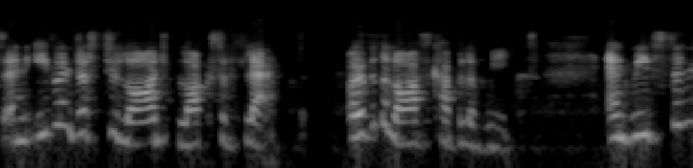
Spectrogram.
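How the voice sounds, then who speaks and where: Bright-voiced woman lawyer. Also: sits high, no echo, highs cut off. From South Africa. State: slight slur from dental work. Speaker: lawyer presenting a webinar. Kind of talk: webinar presentation.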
